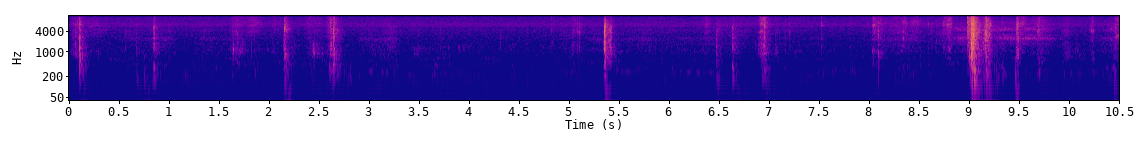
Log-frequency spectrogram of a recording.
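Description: A block taps and presses down on soft clay.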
